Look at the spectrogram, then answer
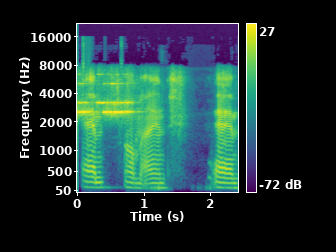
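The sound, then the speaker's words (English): A phone rings with a loud electronic ringtone, a bright, buzzy melody played in repeating bursts separated by short pauses. “See, I made fun of Dave a bunch before, but the one thing he always does is he is the one who always yells before we start the show, phone's on vibrate, everybody.”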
